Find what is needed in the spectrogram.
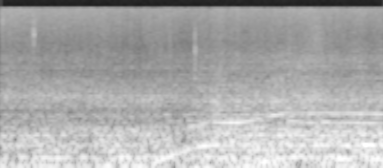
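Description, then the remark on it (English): A turbocharged car engine drones steadily, its low rumble rising in pitch as it accelerates in sport mode, with a muffled interior cabin quality and no voices. “If you slow down and wind the window down, does the engine noise get better or worse?”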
